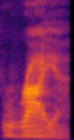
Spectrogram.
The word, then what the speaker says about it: Raya: Raya was the big one. Everyone was fucking pissed off about that. Mm-hmm. Mm-hmm. Hey Kyle, not to sound like a dickwad here, but it's actually pronounced Raya.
